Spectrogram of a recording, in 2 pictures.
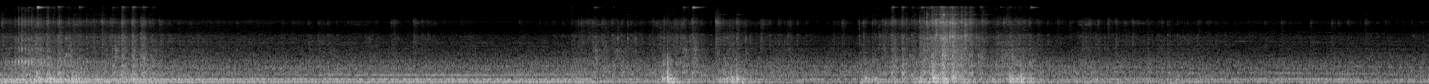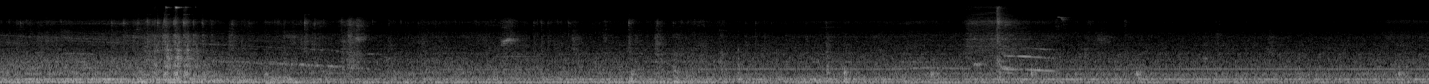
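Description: Inside a moving Mercedes-Benz city bus: steady engine and road noise, with a few loud knocks and rattles about a third of the way in. Then the engine note falls away and it gets quieter as the bus slows in traffic, with a steady whine in the last few seconds.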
